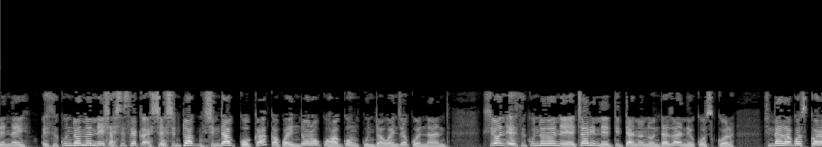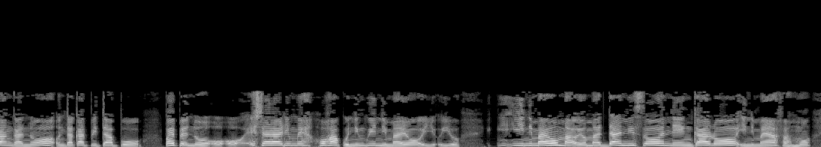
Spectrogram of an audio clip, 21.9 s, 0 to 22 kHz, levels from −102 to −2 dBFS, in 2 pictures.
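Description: From start to finish the speech carries plainly audible damage, likely from MP3 compression. Nothing survives above 8.3 kHz. Starved of bits, the encoder dropped the treble and switched weak detail on and off, giving a watery, swirly sound that fits roughly 32 kbps.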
